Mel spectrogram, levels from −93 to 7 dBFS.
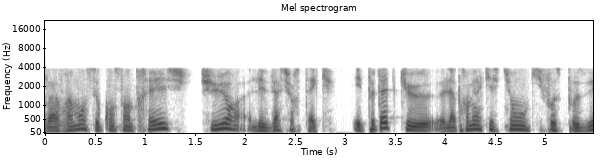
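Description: A call audio freeze runs from 1.36 to 1.59 s, just after "vraiment se concentrer". The last sound stretches into a fading buzz, then about 100 ms of silence, likely from delayed packets draining the jitter buffer. The speech resumes where it stopped, about 0.21 s late, with nothing lost. Over the whole clip, nothing is heard above 4 kHz, which fits a G.711 A-law call codec at 64 kbps.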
